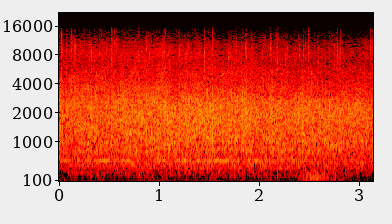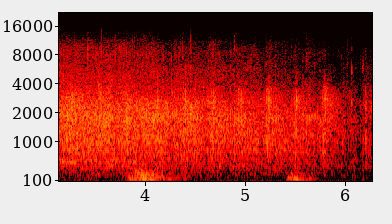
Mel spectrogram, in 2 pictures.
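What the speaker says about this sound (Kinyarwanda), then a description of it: "Amashyi menshi ku Mana yacu." A church congregation applauds during a sermon by Bishop Albert Rugamba, a sustained, fairly distant roll of many hands clapping that gradually thins and fades toward the end, with no speech.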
